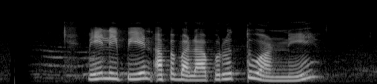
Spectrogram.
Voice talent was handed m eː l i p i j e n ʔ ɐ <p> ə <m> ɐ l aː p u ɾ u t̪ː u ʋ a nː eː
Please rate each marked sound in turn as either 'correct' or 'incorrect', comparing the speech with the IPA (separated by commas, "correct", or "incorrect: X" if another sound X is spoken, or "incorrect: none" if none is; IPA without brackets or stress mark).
correct, incorrect: b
